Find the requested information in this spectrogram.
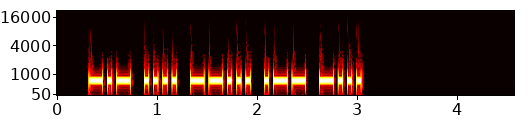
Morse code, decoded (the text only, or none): KH7WB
